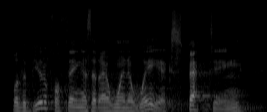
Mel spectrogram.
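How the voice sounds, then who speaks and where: Room echo is clearly audible. Through it, a man speaks with ordinary pitch variation. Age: 60s. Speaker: guest preacher. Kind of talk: sermon. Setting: church.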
